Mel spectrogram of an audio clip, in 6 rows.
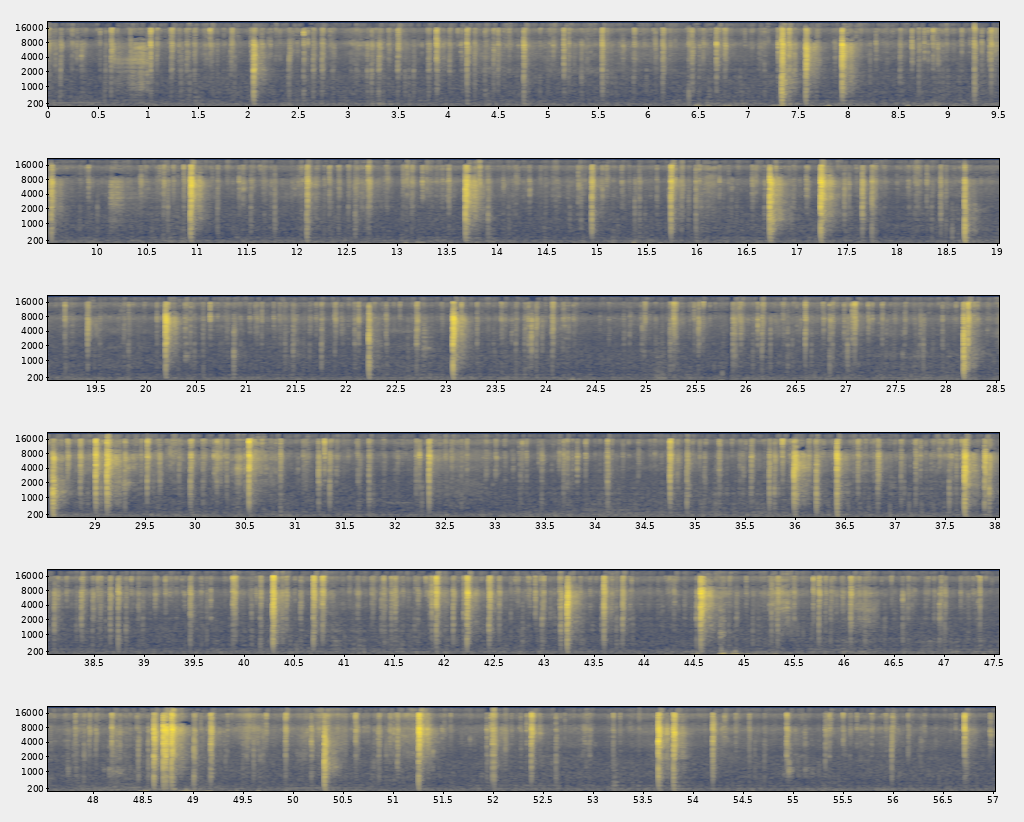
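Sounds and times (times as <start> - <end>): logs crackling and popping: 0.0 - 57.0
heavy pops with low thud: 44.5 - 45.6.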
